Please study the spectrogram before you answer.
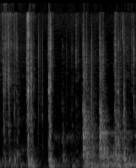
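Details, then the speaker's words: Corvette that won't start, with something draining the battery; owner says it acts as if out of gas though it isn't: sharp, irregular clicks in short bursts, about six in two seconds, with no cranking. "what is this clicking mess i guess i'll let it sit some more okay"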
